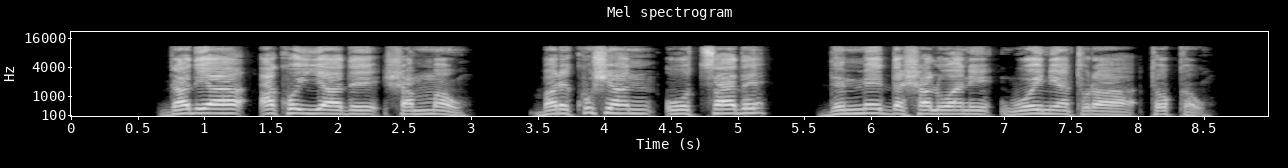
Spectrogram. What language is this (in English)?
Dawro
